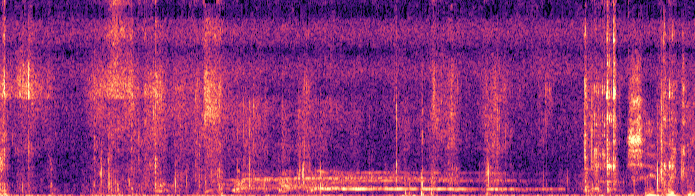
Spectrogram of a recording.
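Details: A coyote, one of several coming out pretty close by, gives a long, steady howl that rises slightly at the start and then holds level for about three seconds, with low rumbling, footsteps and quiet speech nearby.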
